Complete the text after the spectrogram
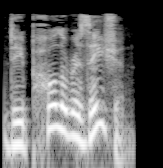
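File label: "depolarization", English, British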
